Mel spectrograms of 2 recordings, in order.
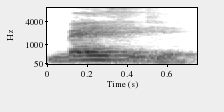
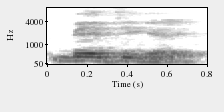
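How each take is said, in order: First: The middle syllable is dropped, sounding 'sic-ly'. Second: The middle has a full 'cal' syllable. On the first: The speaker calls it right. "কিন্তু এর উচ্চারণ হবে বেসিকলি" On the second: The speaker calls it wrong. "আমরা এটাকে বলি বেসিক্যালি"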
